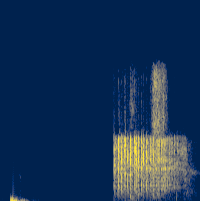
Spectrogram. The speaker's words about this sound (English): So I will rattle the cupboard door again, and then I'll try to just bust it open.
